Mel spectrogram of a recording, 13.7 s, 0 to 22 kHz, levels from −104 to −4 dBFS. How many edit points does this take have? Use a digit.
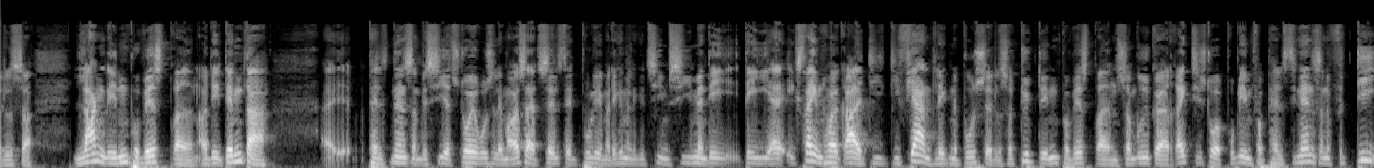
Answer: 0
